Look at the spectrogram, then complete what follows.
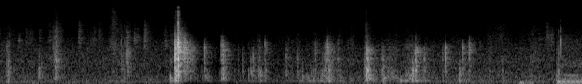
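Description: Printed photos and their plastic sleeve and paper envelope being handled and shuffled: a run of light taps, crinkles and rustles, the sharpest about two seconds in. Near the end a steady low hum starts.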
